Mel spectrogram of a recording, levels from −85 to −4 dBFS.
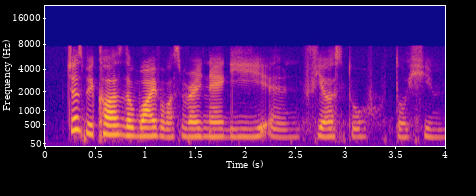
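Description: Speech clip with CD scratch ticks from 2.31 to 2.72 s: three tiny sub-millisecond clicks, one per disc turn, where damage beat error correction and the player patched samples.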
